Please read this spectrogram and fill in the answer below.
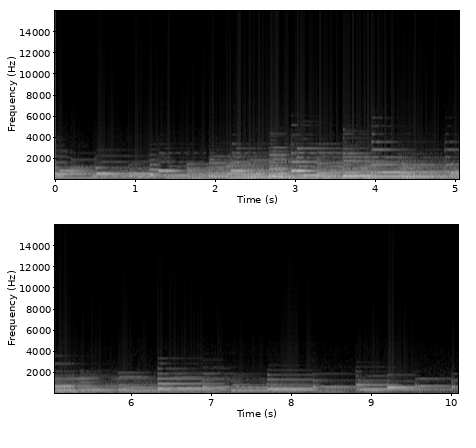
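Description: Background piano music, notes and chords struck one after another and left to ring.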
